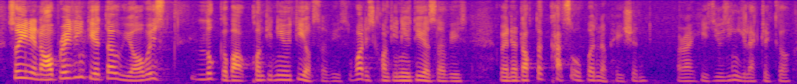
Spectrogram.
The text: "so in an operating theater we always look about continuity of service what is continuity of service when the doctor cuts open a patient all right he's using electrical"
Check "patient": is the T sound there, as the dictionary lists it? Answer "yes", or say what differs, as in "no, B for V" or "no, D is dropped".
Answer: no, T is dropped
